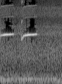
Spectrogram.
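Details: A canary named Ringo sings two pure, steady, high whistled notes, linked by a quick upward slide, over a faint low hum.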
